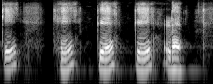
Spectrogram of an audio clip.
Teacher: जो के वर्ग होता है वो कंठ द्वारा बोला जाता है, जो गले द्वारा बोला जाता है। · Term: कंठ्य व्यंजन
